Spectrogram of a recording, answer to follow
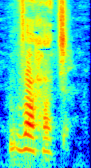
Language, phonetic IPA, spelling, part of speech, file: Polish, [ˈvaxat͡ɕ], wahać, verb, Pl-wahać.ogg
